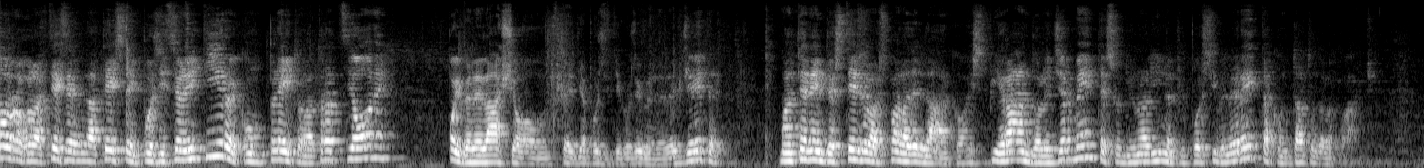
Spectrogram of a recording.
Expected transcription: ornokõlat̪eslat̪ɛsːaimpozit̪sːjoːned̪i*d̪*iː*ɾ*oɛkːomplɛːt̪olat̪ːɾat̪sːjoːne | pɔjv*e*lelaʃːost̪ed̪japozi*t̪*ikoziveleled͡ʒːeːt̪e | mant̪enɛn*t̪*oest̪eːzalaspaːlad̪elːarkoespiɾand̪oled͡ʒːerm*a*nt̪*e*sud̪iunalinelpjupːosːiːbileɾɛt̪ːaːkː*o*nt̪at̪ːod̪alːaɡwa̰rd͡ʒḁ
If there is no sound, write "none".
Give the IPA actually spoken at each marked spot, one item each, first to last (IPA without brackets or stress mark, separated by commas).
t̪, ɾ, e, t̪, d̪, e, e, o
